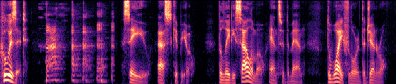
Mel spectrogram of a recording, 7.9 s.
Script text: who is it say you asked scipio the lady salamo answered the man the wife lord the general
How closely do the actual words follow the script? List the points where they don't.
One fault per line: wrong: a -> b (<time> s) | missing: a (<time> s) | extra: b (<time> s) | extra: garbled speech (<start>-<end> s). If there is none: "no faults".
no faults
